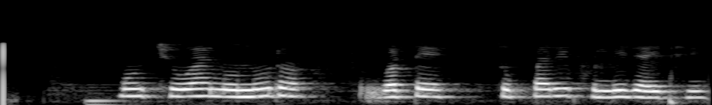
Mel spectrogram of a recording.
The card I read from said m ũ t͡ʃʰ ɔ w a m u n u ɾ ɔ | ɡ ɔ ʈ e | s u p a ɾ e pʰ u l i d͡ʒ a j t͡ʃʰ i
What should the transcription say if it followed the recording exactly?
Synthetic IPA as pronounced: m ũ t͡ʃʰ u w a n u n u ɾ ɔ | ɡ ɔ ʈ e | s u p a ɾ i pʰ u l i d͡ʒ a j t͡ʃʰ i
